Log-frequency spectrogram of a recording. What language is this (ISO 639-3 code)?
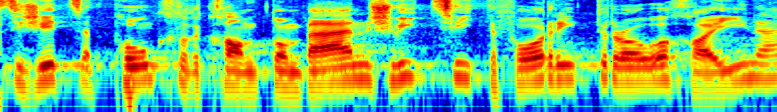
gsw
